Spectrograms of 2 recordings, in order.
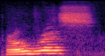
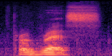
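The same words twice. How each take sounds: First: Progress as PROgress, rising on the first syllable; stress on first syllable. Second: Progress as proGRESS, short first vowel; stress on second syllable. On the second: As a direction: say progress lower, weight on GRESS. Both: Shown as a demonstration. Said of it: "depending on how you say it".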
